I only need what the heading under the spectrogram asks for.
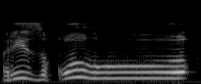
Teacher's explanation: कौफ को जबान की जड़ से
